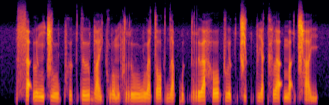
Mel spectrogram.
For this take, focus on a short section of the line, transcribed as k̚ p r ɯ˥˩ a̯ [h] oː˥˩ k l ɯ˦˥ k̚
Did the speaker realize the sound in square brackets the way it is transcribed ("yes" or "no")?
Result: yes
